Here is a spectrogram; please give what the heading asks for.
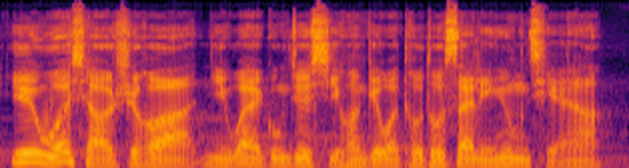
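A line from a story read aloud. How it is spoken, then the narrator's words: Hearty laugh. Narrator (Chinese): 妈妈哈哈一笑说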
